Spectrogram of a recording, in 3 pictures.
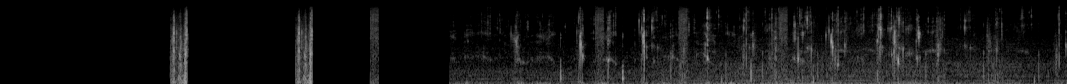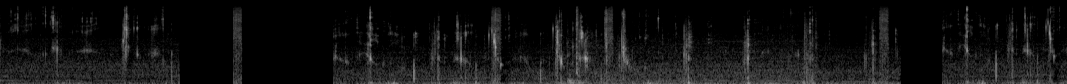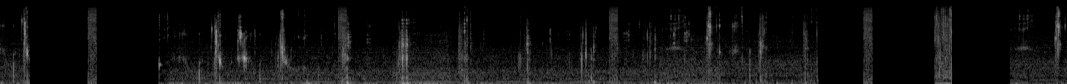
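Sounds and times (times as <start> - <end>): chewing gummy candy: 4.5 - 12.5, 14.0 - 21.7, 23.0 - 29.6, 30.7 - 32.0.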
